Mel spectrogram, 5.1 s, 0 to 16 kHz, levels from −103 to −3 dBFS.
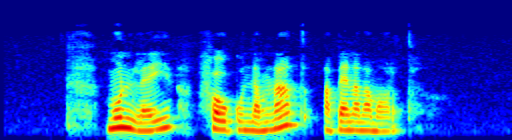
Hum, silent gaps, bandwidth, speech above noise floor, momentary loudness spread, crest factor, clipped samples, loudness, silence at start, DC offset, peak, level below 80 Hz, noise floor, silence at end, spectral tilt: none; none; 4.3 kHz; 60 dB; 13 LU; 20 dB; under 0.1%; -21 LUFS; 1.05 s; under 0.1%; -4 dBFS; -76 dBFS; -81 dBFS; 1.15 s; -9.5 dB/octave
